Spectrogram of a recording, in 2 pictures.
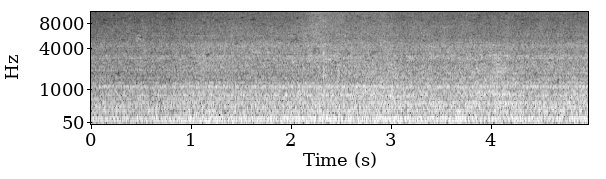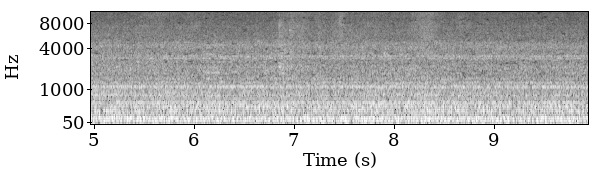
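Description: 2005 Honda Civic engine idling, a steady low hum that holds even throughout.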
